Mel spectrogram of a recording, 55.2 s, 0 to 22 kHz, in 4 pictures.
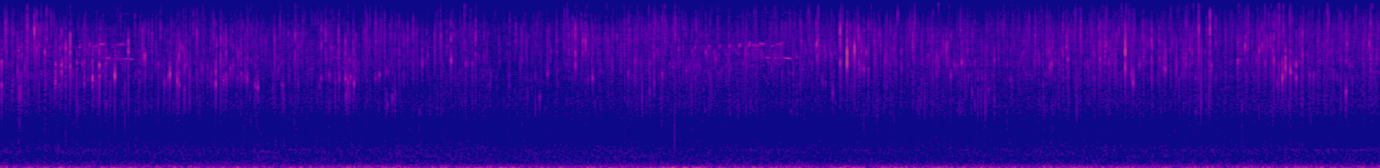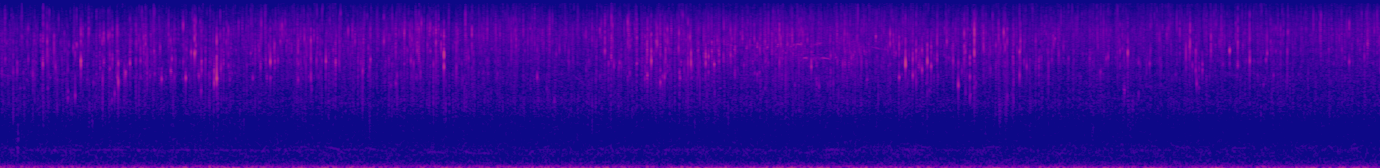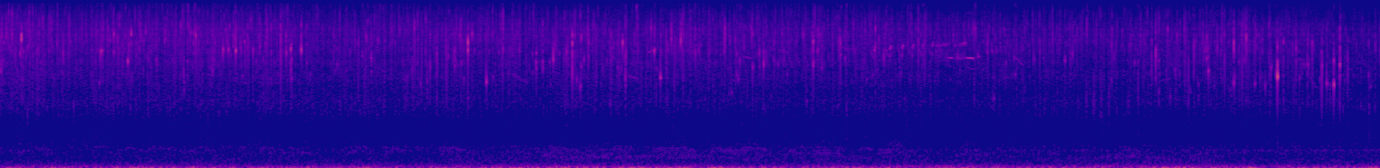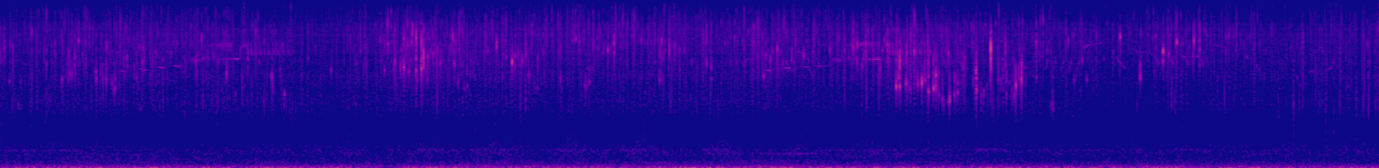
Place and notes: Green Ln, Malton, UK - rivulet down a country road ...
rivulet down a country road ... an irrigation system hooked up to a bore hole had blown a connection ... this sent a stream of water down the track and pathways ... the stream moved small pebbles and debris down the side of the road ... recorded with dpa 4060s in a parabolic to mixpre3 ... bird calls ... song ... blackbird ... skylark ... yellowhammer ... wren ... corn bunting ... linnet ...
England, United Kingdom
